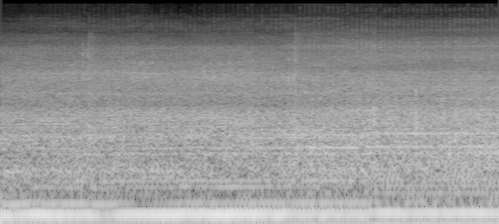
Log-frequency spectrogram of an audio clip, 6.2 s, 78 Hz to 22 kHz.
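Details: Citroën XM 2.0 turbo (TCT), over 25 years old, idling after an engine service including a new timing belt and water pump: a steady, even low idle with a smooth, regular beat and no knocks or ticks. Running healthy.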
